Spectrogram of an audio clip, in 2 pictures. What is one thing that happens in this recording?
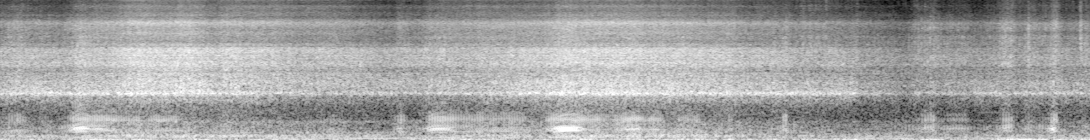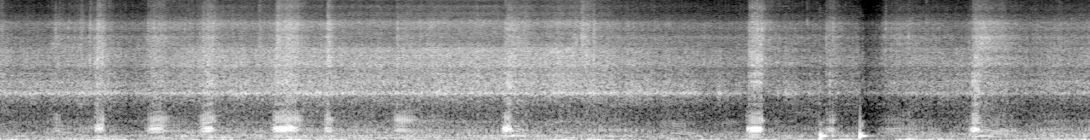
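An engine hums steadily close by.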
